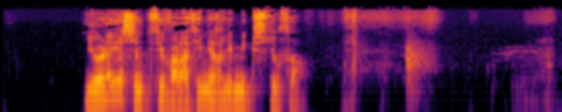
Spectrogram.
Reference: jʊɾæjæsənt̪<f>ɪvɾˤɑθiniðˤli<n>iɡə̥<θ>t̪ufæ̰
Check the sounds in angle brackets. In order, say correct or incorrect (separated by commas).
incorrect, incorrect, incorrect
